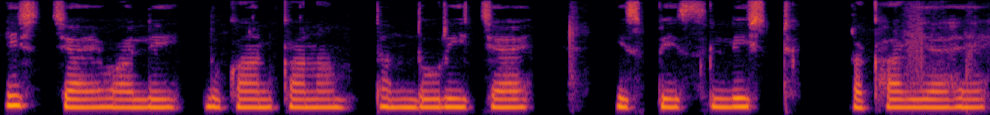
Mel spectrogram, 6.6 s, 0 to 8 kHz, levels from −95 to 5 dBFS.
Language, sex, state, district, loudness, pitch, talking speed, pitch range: Hindi, female, Bihar, Lakhisarai, -27 LUFS, 210 Hz, 120 wpm, 210-220 Hz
